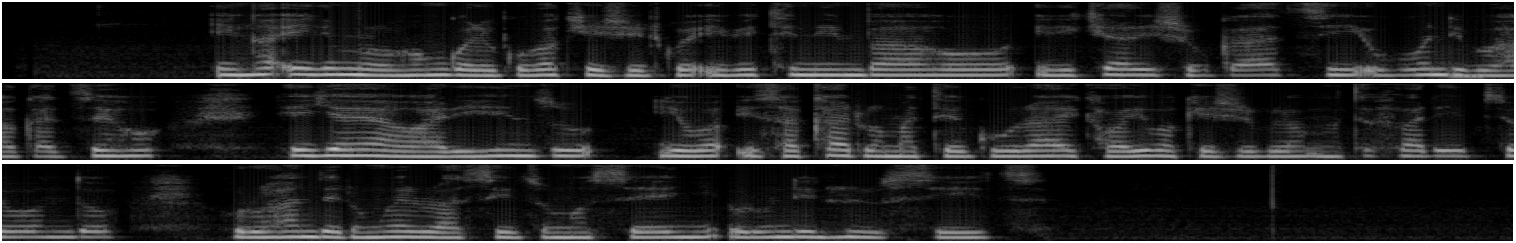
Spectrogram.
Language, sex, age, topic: Rundi, female, 25-35, agriculture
